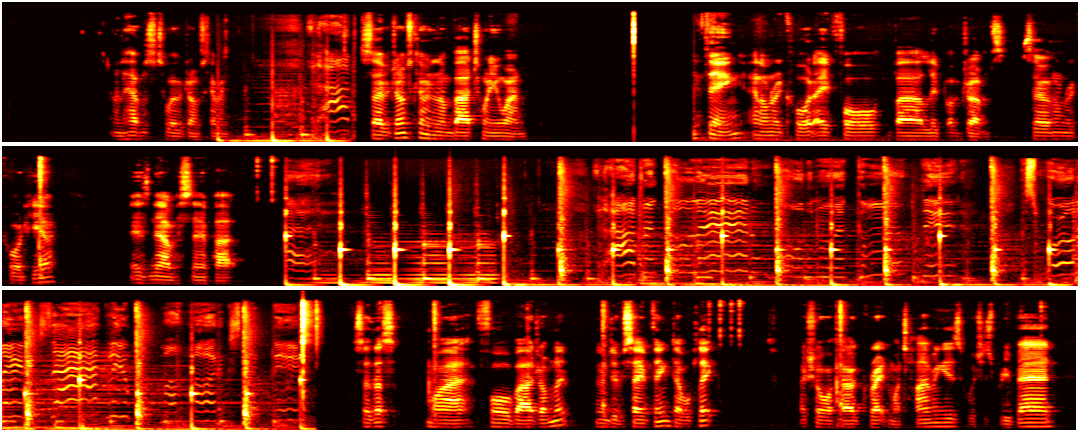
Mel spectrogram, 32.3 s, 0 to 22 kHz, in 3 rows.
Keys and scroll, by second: 0.8 ,, 2.0 space, 3.4 space, 3.6 ,, 24.5 space.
